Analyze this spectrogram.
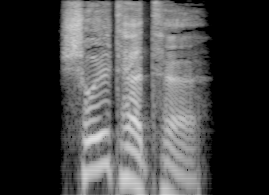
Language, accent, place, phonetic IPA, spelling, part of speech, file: German, Germany, Berlin, [ˈʃʊltɐtə], schulterte, verb, De-schulterte.ogg
- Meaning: inflection of schultern: 1. first/third-person singular preterite 2. first/third-person singular subjunctive II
